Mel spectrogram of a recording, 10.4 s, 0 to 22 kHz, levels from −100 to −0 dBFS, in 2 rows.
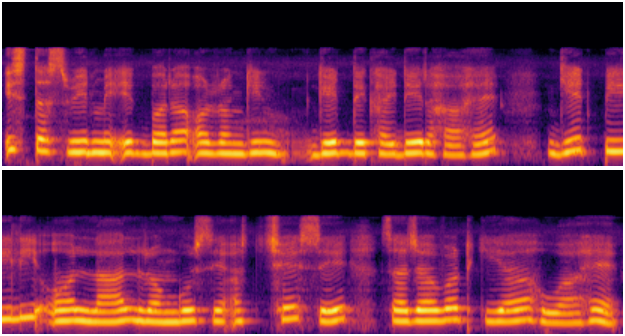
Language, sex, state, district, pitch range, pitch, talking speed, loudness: Hindi, female, Sikkim, Gangtok, 230-250 Hz, 235 Hz, 140 wpm, -15 LUFS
